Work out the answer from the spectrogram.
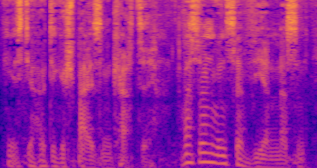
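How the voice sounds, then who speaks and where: An actor playing a calm, evasive fugitive doctor in a German radio drama, smooth-talking and reassuring. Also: male voice, very deep voice, fast, heavily acted. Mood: blithe.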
